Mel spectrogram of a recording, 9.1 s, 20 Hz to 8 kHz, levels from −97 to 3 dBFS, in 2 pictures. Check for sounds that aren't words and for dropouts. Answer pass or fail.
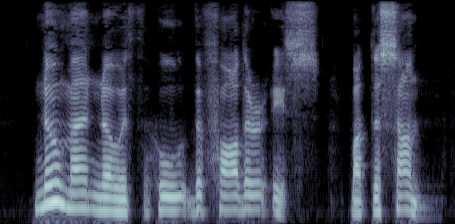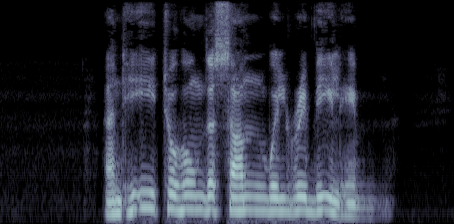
pass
